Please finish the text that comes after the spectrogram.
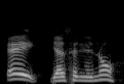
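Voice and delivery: high, loud call; shouting. Retold or imitated. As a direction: yell across that it is full. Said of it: "este de acá grita". (grito agudo y fuerte)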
